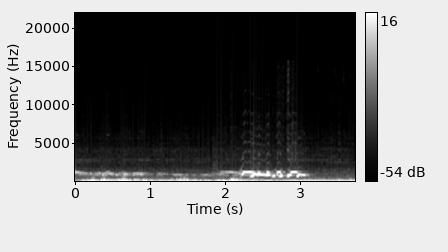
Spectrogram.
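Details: Zebra doves, a local bird and a cemani bird, singing in duet: a trilled, stuttering cooing phrase near the end, over a long faint whistle-like tone and heavy low rumbling background noise.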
